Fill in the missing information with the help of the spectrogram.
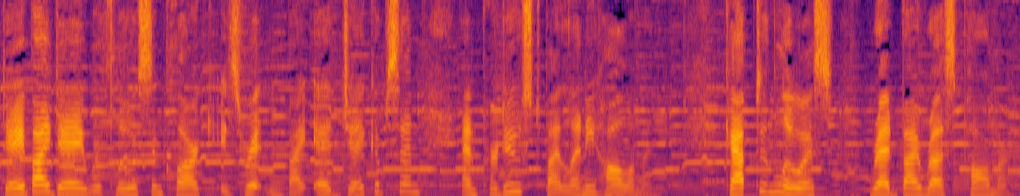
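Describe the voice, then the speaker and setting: A woman's voice: mid-range voice, lively intonation, moderate pace. A woman announcing the scripted title and credits of a radio series. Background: fiddle music.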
